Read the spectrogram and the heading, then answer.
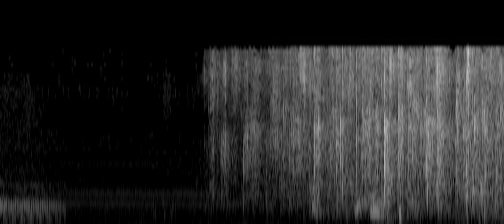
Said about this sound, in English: Thank you for that rapturous applause.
